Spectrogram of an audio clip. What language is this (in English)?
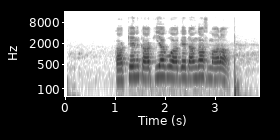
Sansi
